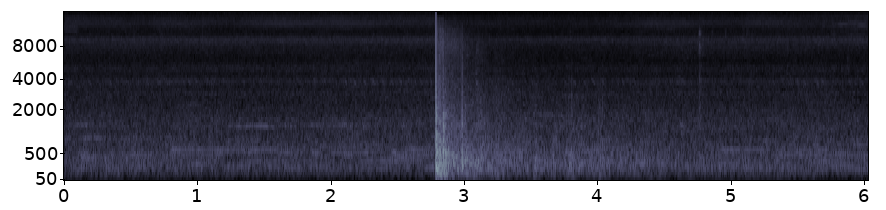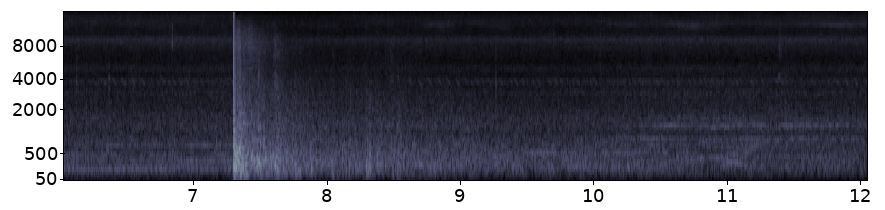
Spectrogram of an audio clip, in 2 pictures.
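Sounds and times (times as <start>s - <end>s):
steady background noise: 0.0s - 12.0s
rolling echo: 2.6s - 12.0s
firework shells bursting: 2.7s - 10.6s.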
